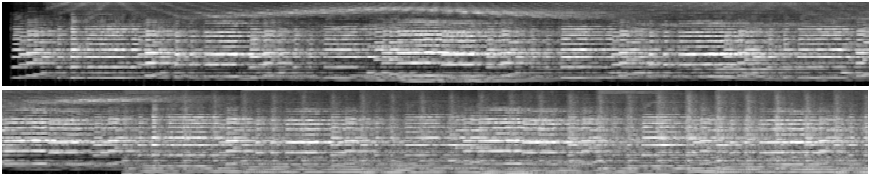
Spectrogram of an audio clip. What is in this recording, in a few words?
Oboe Melody; Vaporwave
